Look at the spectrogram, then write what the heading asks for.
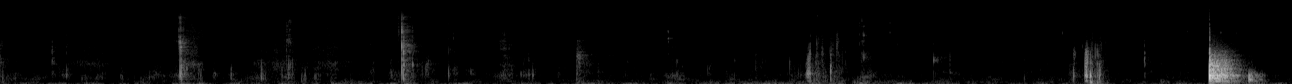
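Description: Close-miked chewing of a mouthful of chicken pan pizza: soft wet mouth sounds with a few sharper smacks. Near the end there is a louder, longer sound as a glass of cola is picked up.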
